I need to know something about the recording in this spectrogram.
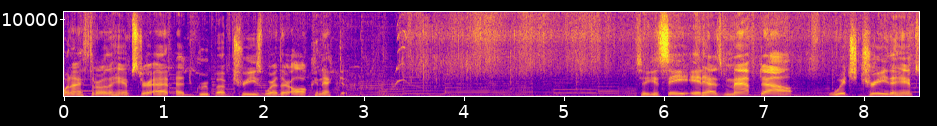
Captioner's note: birds chirping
